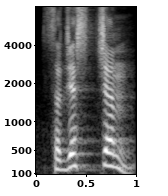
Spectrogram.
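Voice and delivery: सजेशन with "s-chun" ending; correct pronunciation. Shown as a demonstration. Teacher recapping the examples, correctly pronounced. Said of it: "it is suggestion".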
